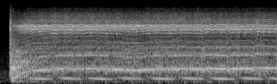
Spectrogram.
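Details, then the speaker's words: EZ Liner power pack engine, warm, started with key on and half choke after checking compressor and hydraulic levels, hydraulic bypass on, air drain valve open. Catches at once into an even quick run, no stumble or misfire: normal warm start. "This unit is warm, so I'm not going to choke fully. I'm going to choke half and crank it over."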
